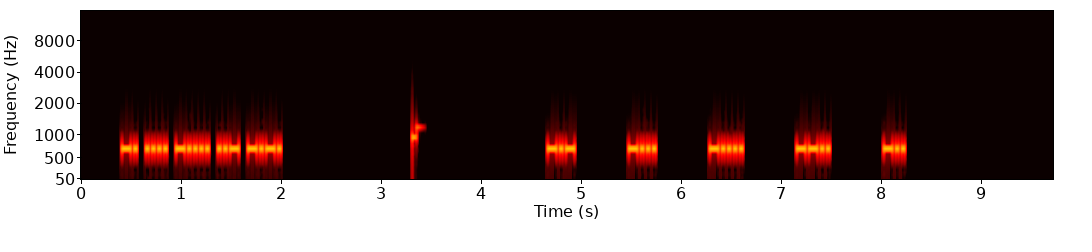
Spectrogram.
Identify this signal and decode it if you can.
Morse code, heard as a keyed tone, about 39 wpm, spaced as for 20 wpm, 700 Hz. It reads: NH6UC KB6ZD
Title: USA Call Signs - 5 Characters - 6x Character Spacing - 40wpm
